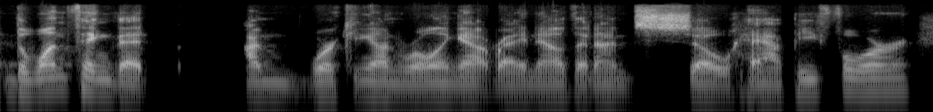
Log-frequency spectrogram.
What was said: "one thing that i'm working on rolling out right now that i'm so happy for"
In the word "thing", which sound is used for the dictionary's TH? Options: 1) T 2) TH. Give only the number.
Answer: 2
